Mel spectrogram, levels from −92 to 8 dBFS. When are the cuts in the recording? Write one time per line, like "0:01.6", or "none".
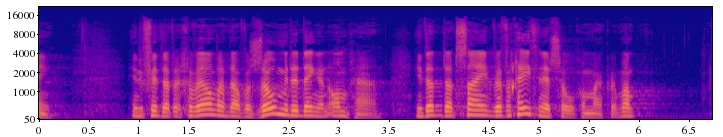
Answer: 0:04.0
